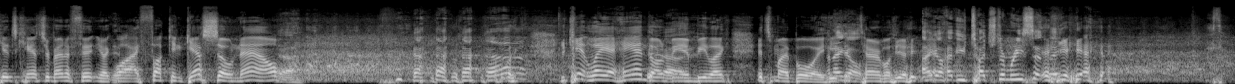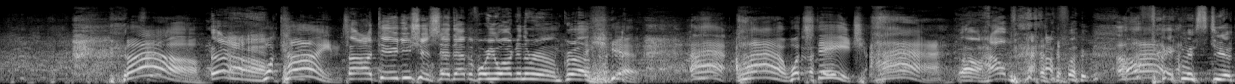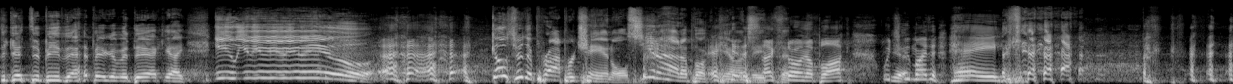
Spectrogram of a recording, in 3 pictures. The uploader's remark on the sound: The Bonfire Live 3 Year Anniversary at Skankfest NYC 2018 in Brooklyn, New York. Celebrating a milestone live from Skankfest in Brooklyn. It was a packed crowd.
